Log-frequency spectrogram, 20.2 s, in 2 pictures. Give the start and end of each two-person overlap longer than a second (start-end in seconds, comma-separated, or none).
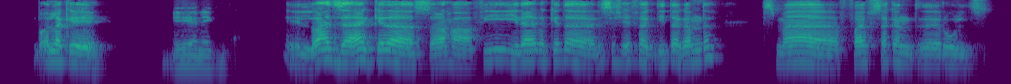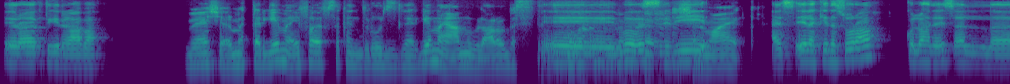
15.5-17.2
